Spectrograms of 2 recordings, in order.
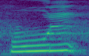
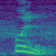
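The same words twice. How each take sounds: First: पुल said as "पूल" with a long, high ऊ; wrong pronunciation. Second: पुल said with a short, light उ as "पुल"; teacher's correct short पुल; correct pronunciation. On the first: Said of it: "ऐसा हम नहीं कहते हैं". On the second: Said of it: "उसका धीमा स्वर होता है". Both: Shown as a demonstration.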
